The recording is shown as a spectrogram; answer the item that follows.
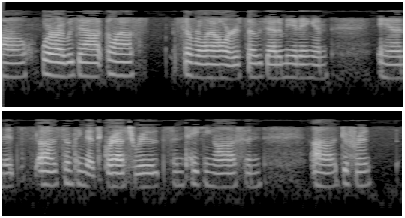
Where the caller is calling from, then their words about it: Phoenix, Arizona, United States; calling from Phoenix, Arizona.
